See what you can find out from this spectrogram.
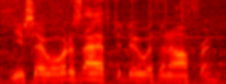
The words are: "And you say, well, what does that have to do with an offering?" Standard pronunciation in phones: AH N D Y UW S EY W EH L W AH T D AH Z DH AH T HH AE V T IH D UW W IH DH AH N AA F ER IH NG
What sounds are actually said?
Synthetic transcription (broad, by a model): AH N Y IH S EY W EH L W AH T D AH Z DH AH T HH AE F T IH D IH W IH DH AH N AA F ER IH NG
